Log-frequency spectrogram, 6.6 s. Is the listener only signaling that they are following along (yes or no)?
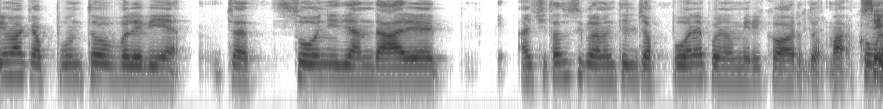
no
